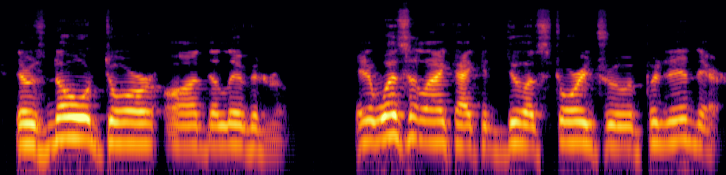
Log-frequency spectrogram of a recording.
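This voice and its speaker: A guest in his seventies, whose voice sits slightly higher than most men's, tells a long personal story that circles back through restarts and asides. He comes across as aggrieved and insistent about the injustice he suffered.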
